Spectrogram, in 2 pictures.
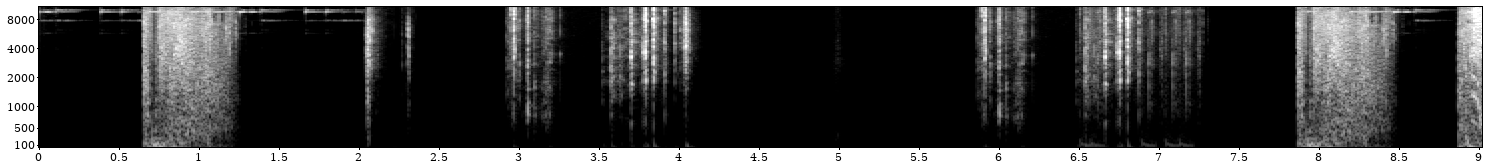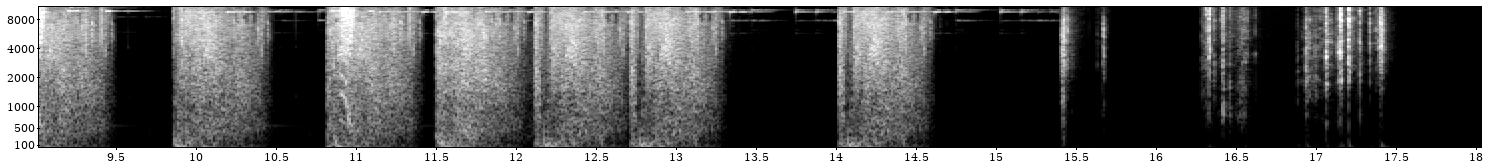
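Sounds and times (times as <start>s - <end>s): metallic clicks: 0.0s - 4.0s, 8.4s - 17.5s
pistol shots with ringing tail: 7.9s - 13.4s, 14.0s - 14.7s.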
